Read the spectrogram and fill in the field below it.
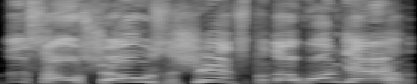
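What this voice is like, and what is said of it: Imitates another person's voice. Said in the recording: “my Jim Cornette imitation”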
